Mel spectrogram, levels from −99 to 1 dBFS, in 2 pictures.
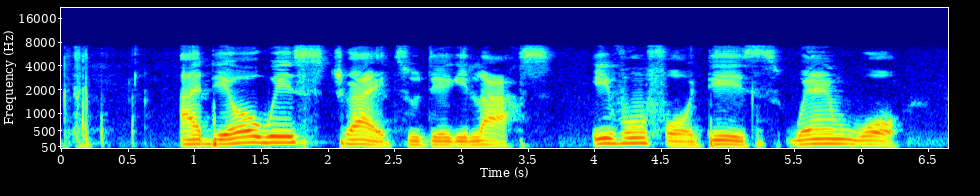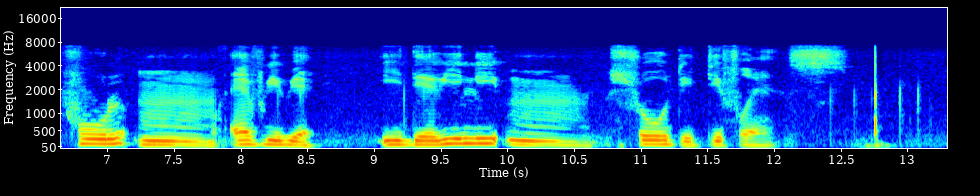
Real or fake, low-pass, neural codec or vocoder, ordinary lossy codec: real; 7.2 kHz; none; none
